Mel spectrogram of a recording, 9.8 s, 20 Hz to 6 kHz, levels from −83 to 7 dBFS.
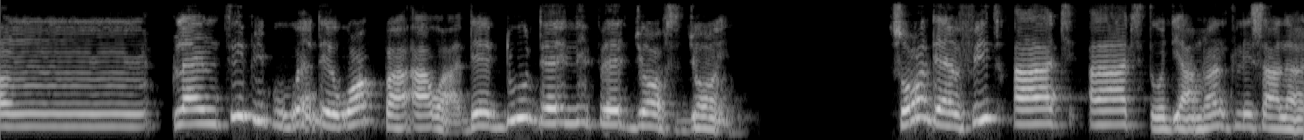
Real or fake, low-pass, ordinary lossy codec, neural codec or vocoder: fake; 5.4 kHz; none; codec, 16 kHz, 16 kbps, FunCodec, trained on LibriTTS, 50 frames a second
